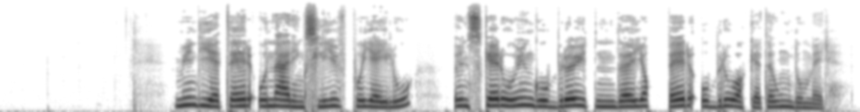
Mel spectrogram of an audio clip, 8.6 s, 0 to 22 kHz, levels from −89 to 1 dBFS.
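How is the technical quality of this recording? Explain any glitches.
Nothing in the speech recording jumps out as a glitch, so there's nothing here to explain.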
